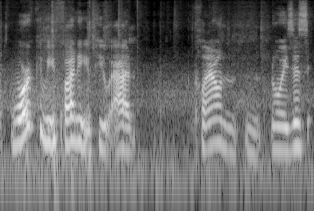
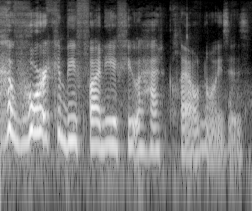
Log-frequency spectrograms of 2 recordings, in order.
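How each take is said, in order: First: Said in the usual way. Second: Laughing. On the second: Real, not acted. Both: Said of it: "Tony, you crack me up".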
